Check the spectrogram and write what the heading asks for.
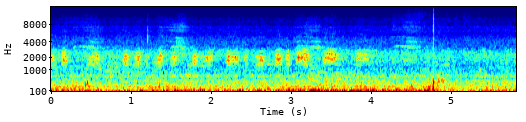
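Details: Pekin ducks searching for bugs in bushes beside a screened porch in Oviedo, Florida, give a quick run of short, nasal quacks, about three a second, over a steady low rumble of wind or background noise.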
